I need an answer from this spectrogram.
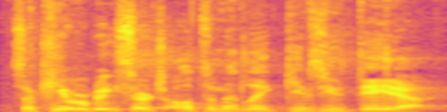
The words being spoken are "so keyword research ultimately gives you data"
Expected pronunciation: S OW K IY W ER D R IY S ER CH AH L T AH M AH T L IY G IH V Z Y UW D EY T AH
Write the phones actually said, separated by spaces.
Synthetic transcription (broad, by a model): S OW K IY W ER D R IY S ER CH AH L T AH M AH T L IY G IH V Z Y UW D EY T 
